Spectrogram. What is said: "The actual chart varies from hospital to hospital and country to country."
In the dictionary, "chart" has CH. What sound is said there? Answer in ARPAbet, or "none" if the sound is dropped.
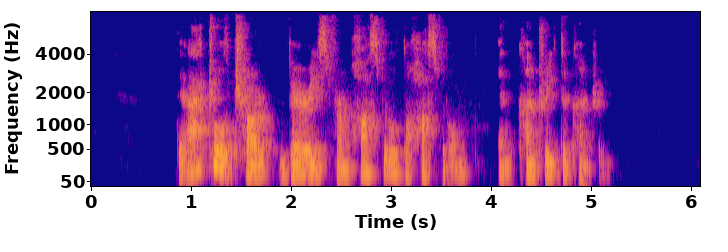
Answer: CH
